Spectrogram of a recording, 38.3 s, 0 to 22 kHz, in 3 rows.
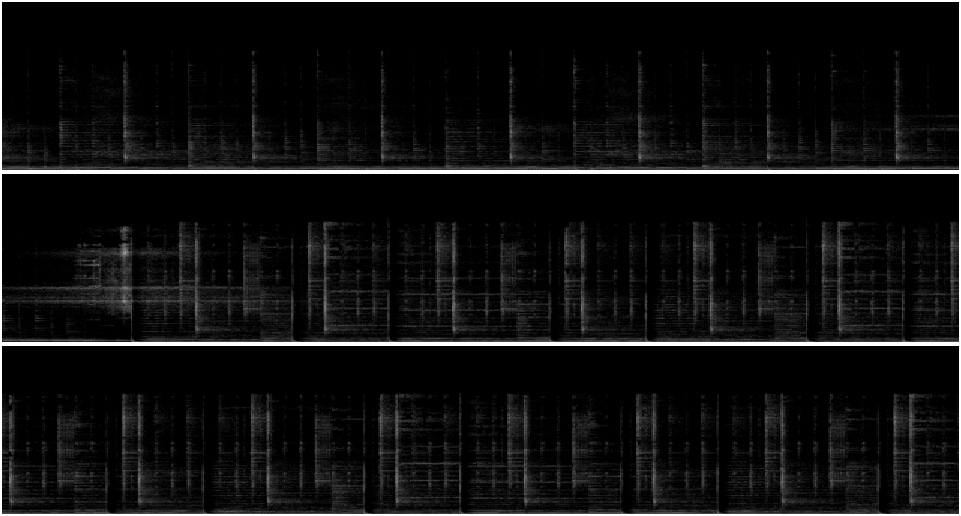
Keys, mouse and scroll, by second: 1.1 ctrl+z, 2.0 ., 3.6-4.9 middle drag, 5.7 middle click, 6.3 middle click, 8.3 middle click, 9.0 shift+click, 10.6-11.9 middle drag, 14.1 middle click, 15.4 s, 18.2 alt+z, 18.5-20.0 middle drag, 20.2 scroll up 1, 20.3 middle click, 21.1 l, 23.2 l, 24.0 l, 24.7 shift+click, 25.2 shift+click, 27.4 middle click, 27.8 middle click, 28.8 middle click, 29.3 middle click, 29.8 r, 32.3-34.1 middle drag, 34.4 middle click, 36.6 r.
